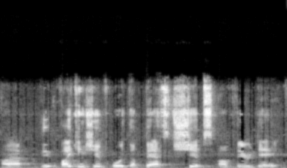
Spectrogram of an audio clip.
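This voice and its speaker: A man with a medium-pitched voice presents like a museum expert talking to children. His wording is casual and plain, with everyday comparisons. There is some noise behind him. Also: takes it slowly, a little mellow, poor audio. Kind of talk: informal explanatory talk for children.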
